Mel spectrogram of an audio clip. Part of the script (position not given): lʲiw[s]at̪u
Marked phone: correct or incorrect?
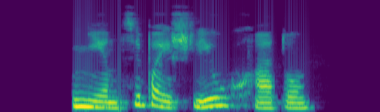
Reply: incorrect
